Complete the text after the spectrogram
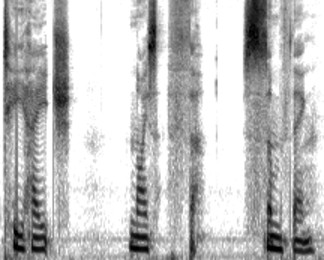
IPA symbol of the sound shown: θ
